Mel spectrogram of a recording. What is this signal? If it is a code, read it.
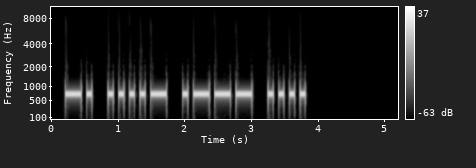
Morse code, heard as a keyed tone, about 15 wpm, 700 Hz. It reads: N4JH
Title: USA Call Signs - 4 Characters - Repeated 3x - 15wpm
